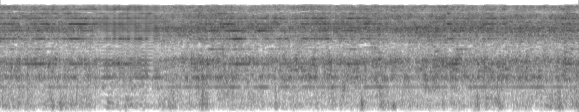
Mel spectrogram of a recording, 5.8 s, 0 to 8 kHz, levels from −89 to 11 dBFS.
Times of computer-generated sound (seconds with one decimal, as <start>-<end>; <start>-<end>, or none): 1.0-1.6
